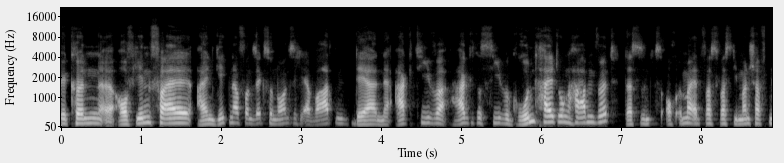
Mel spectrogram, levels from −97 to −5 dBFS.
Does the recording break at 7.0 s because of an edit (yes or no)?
no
